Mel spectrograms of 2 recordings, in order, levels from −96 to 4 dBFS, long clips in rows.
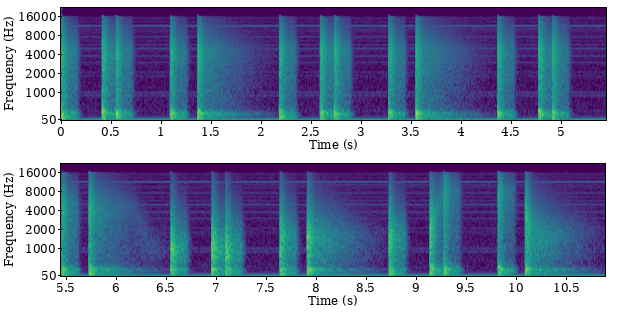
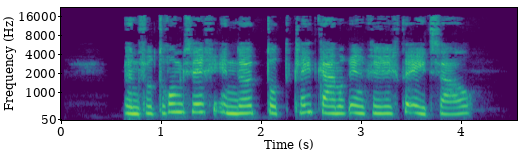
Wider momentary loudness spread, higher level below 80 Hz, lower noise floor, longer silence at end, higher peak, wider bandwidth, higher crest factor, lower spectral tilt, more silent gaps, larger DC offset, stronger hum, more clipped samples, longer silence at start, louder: first, 17 LU vs 7 LU; first, -40 dBFS vs -64 dBFS; about the same, -52 dBFS vs -55 dBFS; about the same, 0.4 s vs 0.45 s; about the same, 0 dBFS vs -2 dBFS; about the same, 16.5 kHz vs 17 kHz; first, 26 dB vs 18 dB; about the same, -3.5 dB/octave vs -2.5 dB/octave; neither; first, 0.5% vs under 0.1%; neither; neither; second, 0 s vs 0.65 s; second, -24 LUFS vs -19 LUFS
